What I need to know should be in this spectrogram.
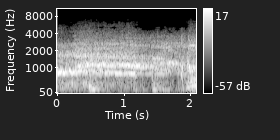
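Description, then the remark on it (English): A loud, sustained screech of car tires as a car tries to hit a man running out into the street, holding steady for about two seconds, a harsh high squeal with wavering tones, dominant, with faint rumbling underneath. “The car is trying to hit him.”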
